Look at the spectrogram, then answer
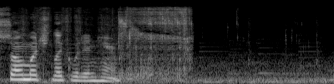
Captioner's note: slurps liquid burrito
